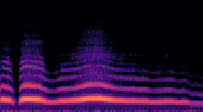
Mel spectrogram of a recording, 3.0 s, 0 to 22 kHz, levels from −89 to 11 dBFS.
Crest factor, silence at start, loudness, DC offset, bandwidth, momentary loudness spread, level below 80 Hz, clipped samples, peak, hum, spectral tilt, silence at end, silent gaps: 10 dB; 0 s; -23 LUFS; under 0.1%; 3.8 kHz; 16 LU; -66 dBFS; under 0.1%; -14 dBFS; none; -6 dB/octave; 0.1 s; none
